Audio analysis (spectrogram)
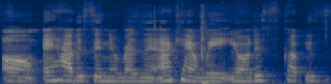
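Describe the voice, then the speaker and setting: A young woman chatting excitedly while making a crafting tutorial, calling viewers y'all. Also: medium pitch, moderate pace. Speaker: crafting vlogger. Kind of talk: casual crafting tutorial chat.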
